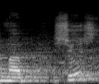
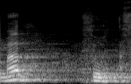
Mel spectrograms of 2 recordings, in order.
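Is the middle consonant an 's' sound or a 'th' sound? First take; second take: s; th. First: The consonant is a plain 's' sound. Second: The consonant is a 'th' sound. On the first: The speaker calls it wrong. "bukan mabsus" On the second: The speaker calls it right. "tapi mabthus"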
